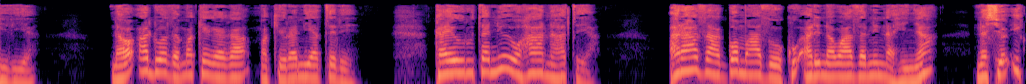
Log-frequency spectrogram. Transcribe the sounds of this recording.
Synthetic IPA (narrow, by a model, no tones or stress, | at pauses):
iɾiɛ | naɔʔadoɔðɛmakeɣɛɣamakeoɾaniateɾe | kaeoɾutaniojoɦanaːteaː | ɾaːðaːɡɔmaðokuʔaɾenawaðaninaɦiɲa | naɕjɔʔi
